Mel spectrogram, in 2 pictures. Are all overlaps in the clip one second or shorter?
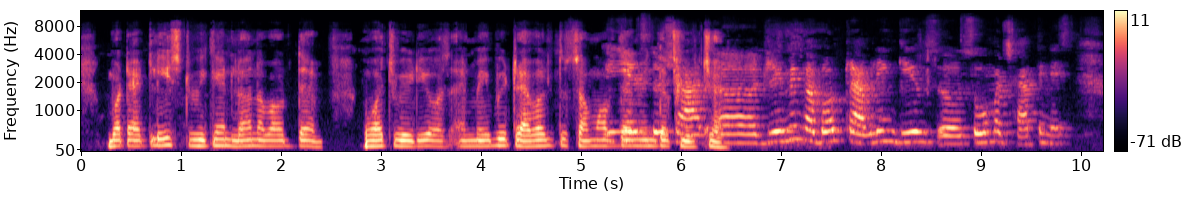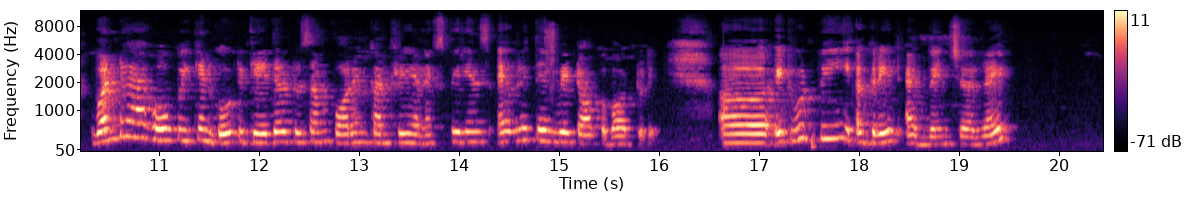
No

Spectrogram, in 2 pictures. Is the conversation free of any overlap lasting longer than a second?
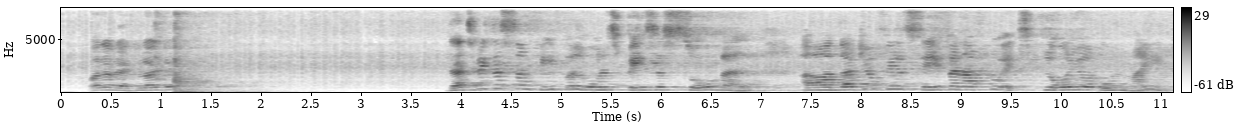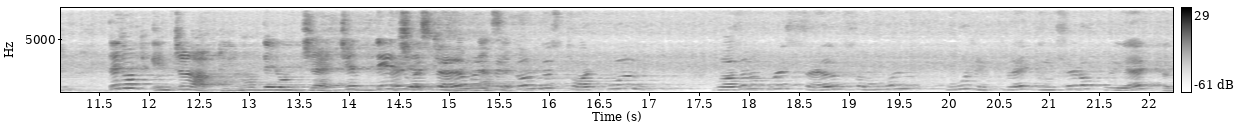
No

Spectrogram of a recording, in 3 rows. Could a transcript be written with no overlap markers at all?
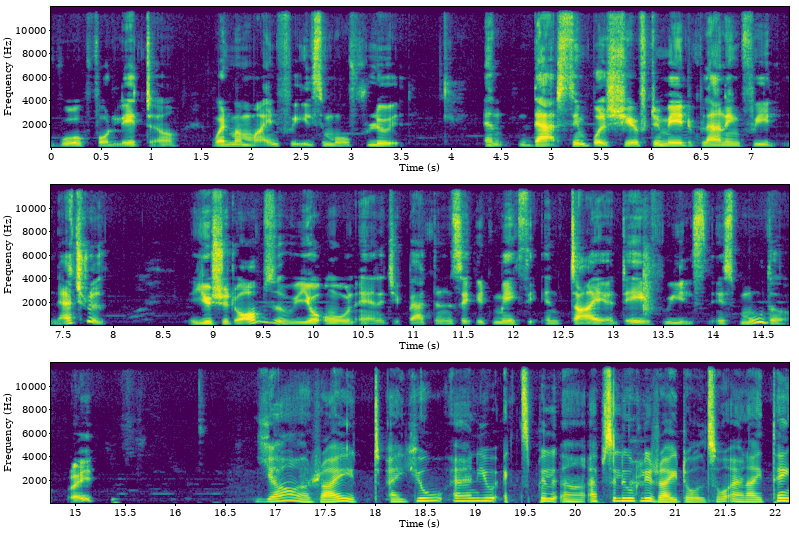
Yes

